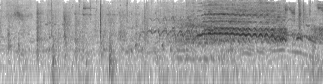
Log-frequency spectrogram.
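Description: A horse's hooves thud on the grass.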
